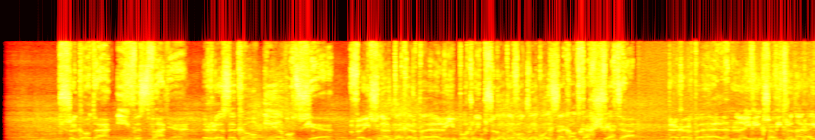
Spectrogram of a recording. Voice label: COMMERCIALS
